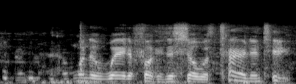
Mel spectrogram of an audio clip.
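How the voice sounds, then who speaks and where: A man's voice: mid-range voice, expressive, normal speed, crowd noise. A man co-hosting a podcast with casual, profane banter. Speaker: podcast co-host. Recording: dull lo-fi audio.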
